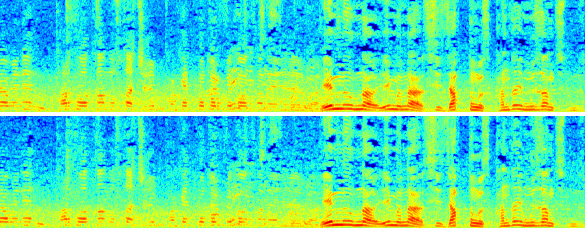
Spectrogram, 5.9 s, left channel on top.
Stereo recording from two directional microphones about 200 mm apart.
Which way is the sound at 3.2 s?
10° right (ahead or behind).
